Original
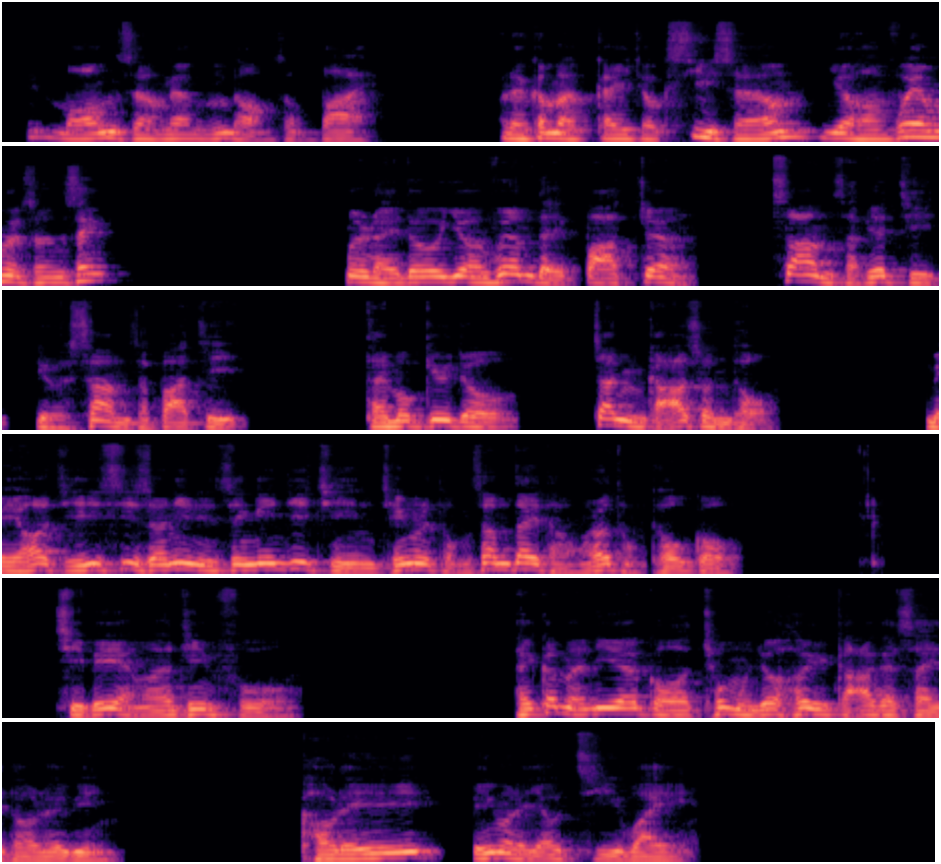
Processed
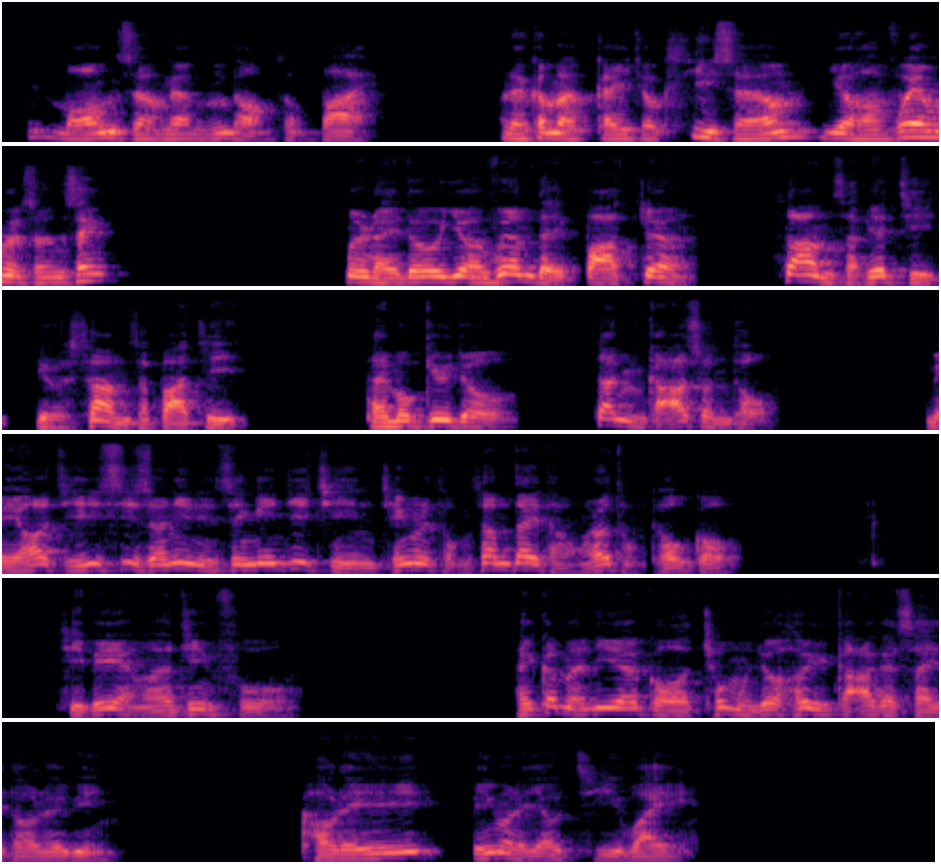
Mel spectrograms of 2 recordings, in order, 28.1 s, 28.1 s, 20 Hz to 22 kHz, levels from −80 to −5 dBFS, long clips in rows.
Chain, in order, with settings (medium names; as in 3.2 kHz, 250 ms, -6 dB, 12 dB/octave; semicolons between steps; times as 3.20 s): level-controlled noise filter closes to 960 Hz, open at -24.5 dBFS; high-pass 590 Hz 6 dB/octave, from 11.69 s 1.3 kHz; trim +4.5 dB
